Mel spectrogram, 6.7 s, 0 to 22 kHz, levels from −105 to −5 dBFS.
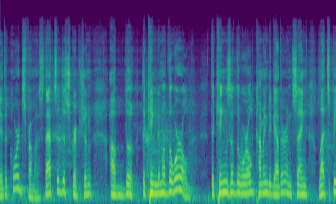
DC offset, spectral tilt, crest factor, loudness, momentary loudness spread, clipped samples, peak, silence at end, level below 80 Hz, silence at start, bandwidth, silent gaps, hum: under 0.1%; -5 dB/octave; 20 dB; -26 LUFS; 7 LU; under 0.1%; -6 dBFS; 0 s; -48 dBFS; 0 s; 13.5 kHz; none; none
